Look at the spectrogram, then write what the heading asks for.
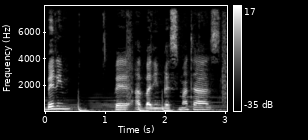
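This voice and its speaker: A man introducing a podcast informally, hesitant and pausing between phrases. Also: on the high side. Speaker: podcast host. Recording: music behind the voice.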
